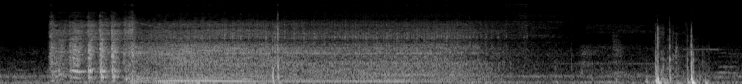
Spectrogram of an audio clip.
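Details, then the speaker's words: Vehicle idling on its pre-programmed tune with the MAF sensor plugged in but the air cleaner-to-throttle body intake tube disconnected. It starts and runs a few seconds with an uneven note, then sags and stalls, setting no trouble code. "so right now we have the MAF sensor plugged in but we have the tube from the air cleaner to the throttle body unplugged so we're gonna run the vehicle and see how it operates"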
